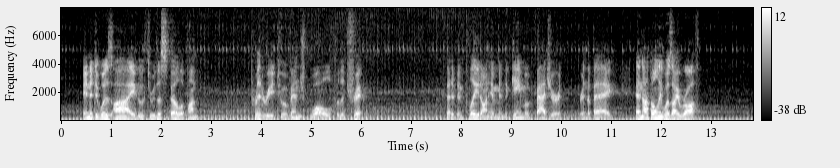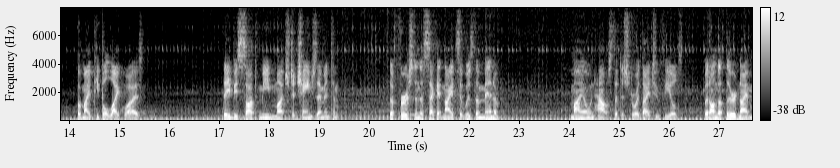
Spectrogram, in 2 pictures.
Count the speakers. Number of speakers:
1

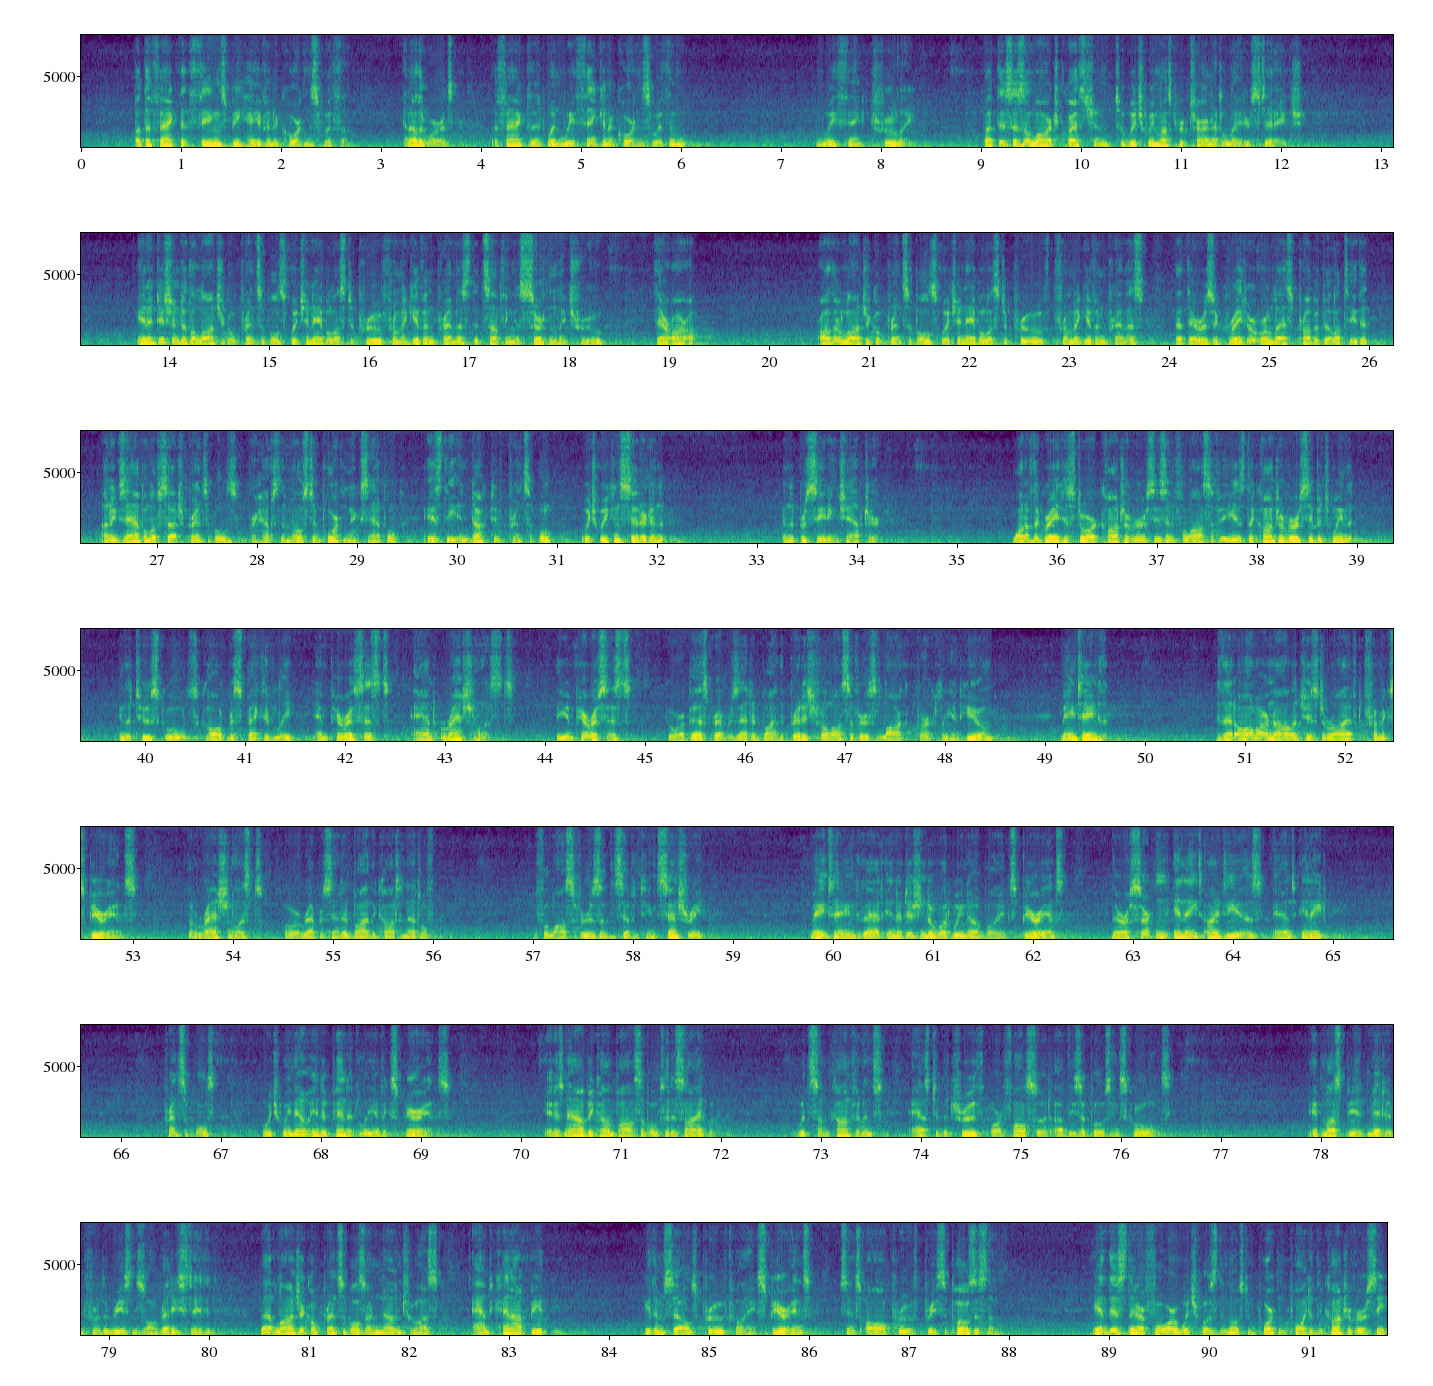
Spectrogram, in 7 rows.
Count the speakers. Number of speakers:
1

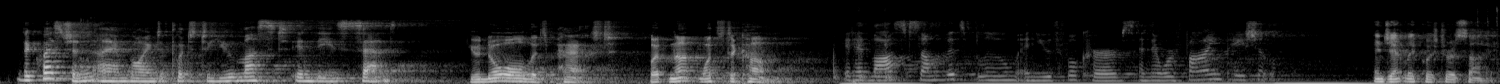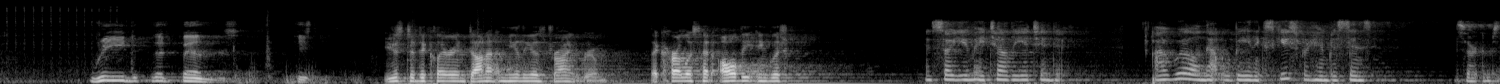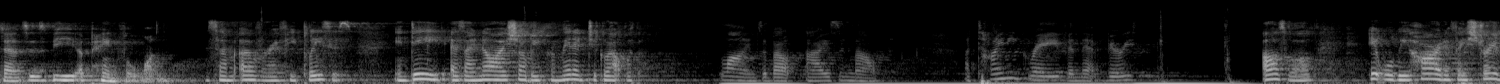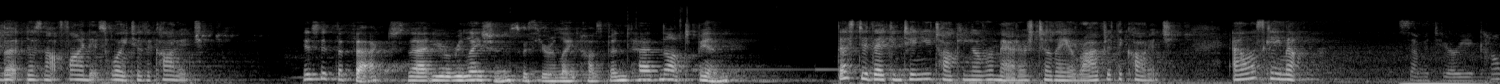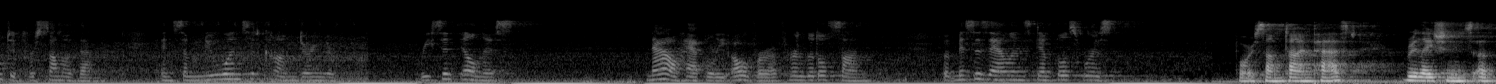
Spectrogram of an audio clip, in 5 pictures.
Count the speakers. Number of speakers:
6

